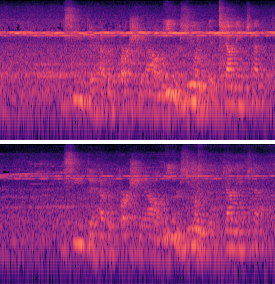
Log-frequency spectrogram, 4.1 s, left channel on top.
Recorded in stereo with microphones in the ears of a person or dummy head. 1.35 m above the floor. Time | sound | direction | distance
0.9 | a man speaking | 15° left (ahead or behind) | 2.5 m
2.5 | a woman speaking | 45° left (ahead or behind) | 1.2 m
